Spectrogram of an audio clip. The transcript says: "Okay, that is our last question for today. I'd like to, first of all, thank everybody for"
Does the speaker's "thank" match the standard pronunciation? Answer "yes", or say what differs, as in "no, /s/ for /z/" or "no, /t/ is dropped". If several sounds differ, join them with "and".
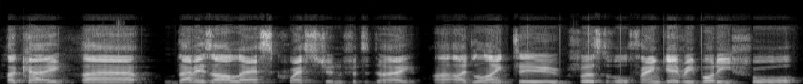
yes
